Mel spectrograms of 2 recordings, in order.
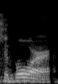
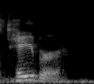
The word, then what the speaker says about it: Tabor: moving in portland is everyone pronounces things the opposite of the way i would like come here saying to like mount tabor and everyone says no it's tabor old tabor okay okay i'll i'll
